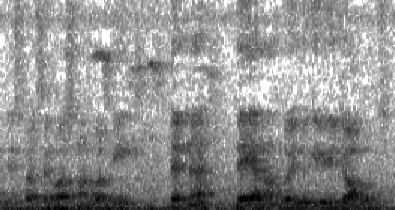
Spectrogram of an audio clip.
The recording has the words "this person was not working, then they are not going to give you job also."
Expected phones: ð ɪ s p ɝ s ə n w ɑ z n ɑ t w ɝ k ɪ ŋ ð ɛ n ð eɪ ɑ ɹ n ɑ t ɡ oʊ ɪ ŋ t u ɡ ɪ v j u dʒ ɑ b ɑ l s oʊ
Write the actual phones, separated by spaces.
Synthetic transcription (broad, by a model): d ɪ s p ɝ s ə n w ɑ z n ɑ t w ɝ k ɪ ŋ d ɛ n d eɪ ɑ ɹ n ɑ t ɡ oʊ ɪ ŋ t u ɡ ɪ v j u dʒ ɑ b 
